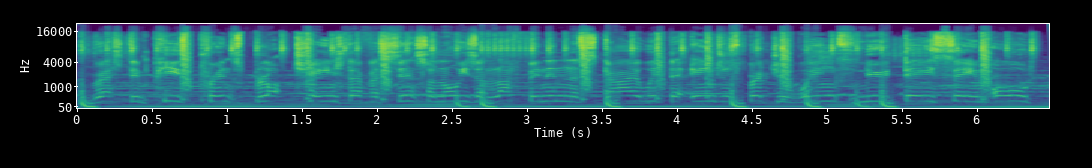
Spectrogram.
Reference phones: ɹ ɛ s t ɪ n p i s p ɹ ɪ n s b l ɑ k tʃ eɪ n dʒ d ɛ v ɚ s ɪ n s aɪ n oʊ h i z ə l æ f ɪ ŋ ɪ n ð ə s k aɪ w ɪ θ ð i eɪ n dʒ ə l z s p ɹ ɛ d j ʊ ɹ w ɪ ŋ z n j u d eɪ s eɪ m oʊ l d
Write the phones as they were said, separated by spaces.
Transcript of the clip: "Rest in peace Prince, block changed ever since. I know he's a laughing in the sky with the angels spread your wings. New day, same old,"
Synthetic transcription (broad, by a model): ɹ ɛ s t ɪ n p i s p ɹ ɪ n s b l ɑ k tʃ eɪ n dʒ d ɛ v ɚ s ɪ n s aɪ n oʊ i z ə l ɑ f ɪ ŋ ɪ n ð ə s k aɪ w ɪ ð i eɪ n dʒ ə l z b ɹ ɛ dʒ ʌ w ɪ ŋ z n j u d eɪ s eɪ m oʊ l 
